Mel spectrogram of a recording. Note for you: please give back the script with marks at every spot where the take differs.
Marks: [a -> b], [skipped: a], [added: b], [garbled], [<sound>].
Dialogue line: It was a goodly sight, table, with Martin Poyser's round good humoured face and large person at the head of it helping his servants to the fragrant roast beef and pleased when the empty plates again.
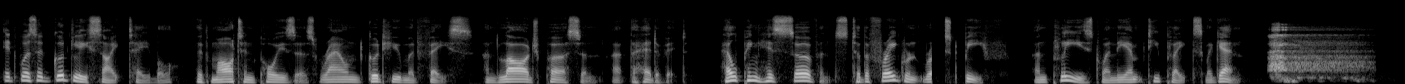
It was a goodly sight, table, with Martin Poyser's round good humoured face and large person at the head of it helping his servants to the fragrant roast [dropout] beef and pleased when the empty plates again. [sigh]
